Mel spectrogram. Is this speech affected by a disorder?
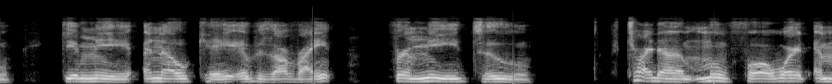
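Yes: spinocerebellar ataxia.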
